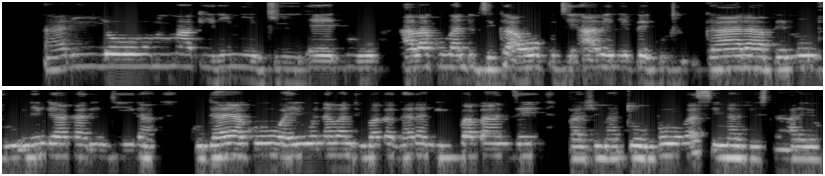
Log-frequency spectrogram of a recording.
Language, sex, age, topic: Ndau, female, 36-49, health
